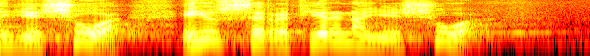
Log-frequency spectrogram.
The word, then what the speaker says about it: Yeshua: ellos se refieren a yeshua así lo pronuncian ellos en hebreo yeshua no yeshua sino yeshua y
